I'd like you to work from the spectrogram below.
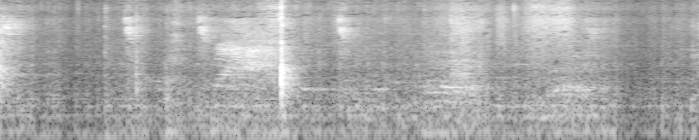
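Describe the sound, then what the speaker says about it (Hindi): A knife chops cucumber on a board for a vegetable salad, giving a few sparse, light cuts at an uneven pace, close and quiet, with faint background voice and movement. "खीरे को काट लेंगे।"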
